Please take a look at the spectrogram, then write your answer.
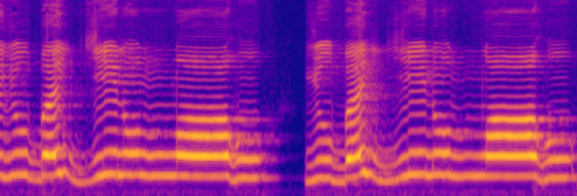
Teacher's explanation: نون کو لام سے ملایا، نل، اللہ، لفظ اللہ کا لام موٹا رکھ رہے کیونکہ اس سے پہلے کیا ہے؟ پیش ہے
